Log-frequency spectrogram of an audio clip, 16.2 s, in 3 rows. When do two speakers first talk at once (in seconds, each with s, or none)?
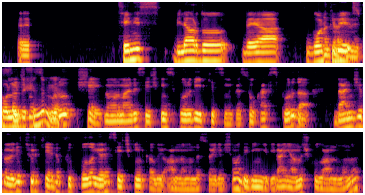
4.8 s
